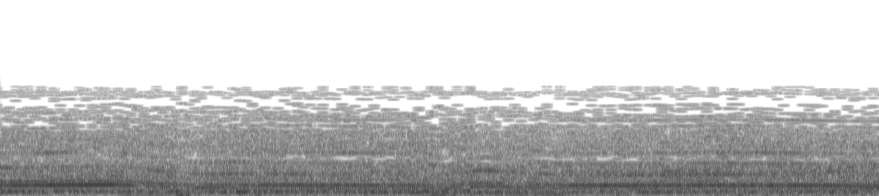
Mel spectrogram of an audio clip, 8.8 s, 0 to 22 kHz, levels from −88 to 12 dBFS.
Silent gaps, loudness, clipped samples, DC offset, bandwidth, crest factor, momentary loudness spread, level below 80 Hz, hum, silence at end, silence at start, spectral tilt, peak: none; -20 LUFS; under 0.1%; under 0.1%; 3.7 kHz; 12 dB; 4 LU; -30 dBFS; none; 0 s; 0 s; -8.5 dB/octave; -8 dBFS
